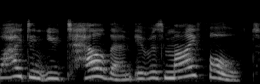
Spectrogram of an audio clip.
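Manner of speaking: insistent, demanding tone. Anne questions Diana about who was to blame, demanding. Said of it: "Demanded Anne".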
